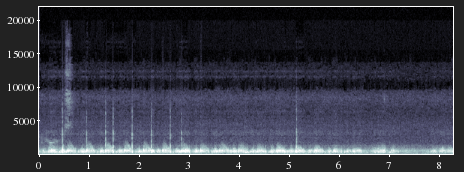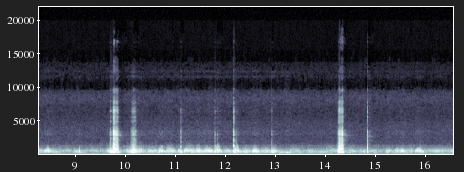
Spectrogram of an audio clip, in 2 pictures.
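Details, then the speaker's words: 22 weeks pregnant, home fetal Doppler on the left side of the belly: fast, galloping whoosh-thump rhythm about 155 a minute with static, mixed with the mother's heartbeat as the baby moves; fetal heartbeat. "she keeps moving it kind of sounds like a horse galloping a mixture of my heartbeat"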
